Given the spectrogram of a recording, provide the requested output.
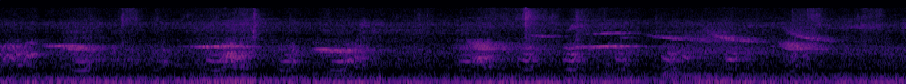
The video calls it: Cobayas gritando muy fuerte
